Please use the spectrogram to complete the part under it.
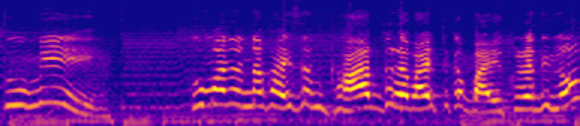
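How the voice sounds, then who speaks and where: A woman's voice: extremely high pitch, a little fast, fairly bright tone, faint music behind. A woman acting a demanding, quarrelsome married daughter in a family drama, with a Bangladeshi accent. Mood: bossy. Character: bossy, indignant married daughter visiting her family home.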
